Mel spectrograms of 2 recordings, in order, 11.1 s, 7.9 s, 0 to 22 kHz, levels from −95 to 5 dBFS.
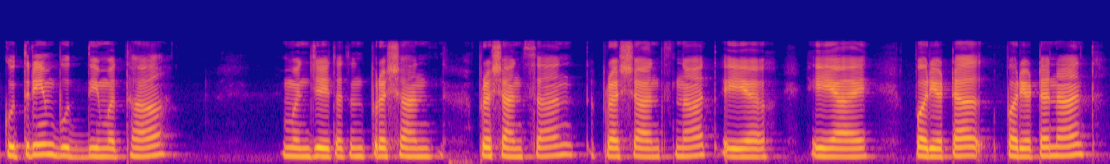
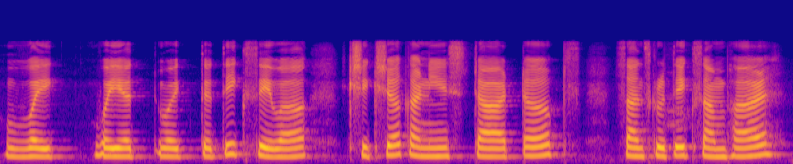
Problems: background sounds at intervals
